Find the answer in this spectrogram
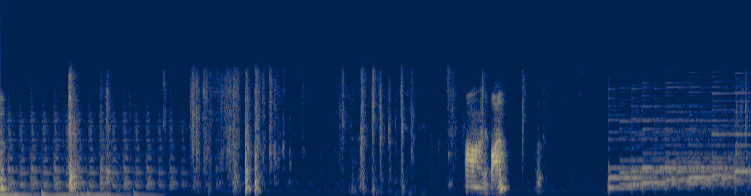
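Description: Background music that stops about three seconds in. Then a run of light clicks and taps from handling stacked paper and binder clips on a desk, and the music starts again near the end.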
